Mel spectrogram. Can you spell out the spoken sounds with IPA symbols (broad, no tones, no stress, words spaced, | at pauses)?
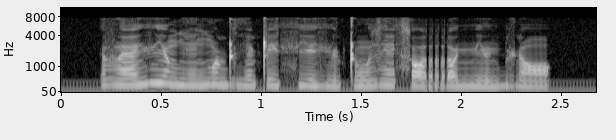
vɛ̃vʲɔ̃ ɡĩɡũɖʱĩʈi fʲevʲə̃ ʈũzĩsɔrɔ mʲũbʲə ɽɔ̃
